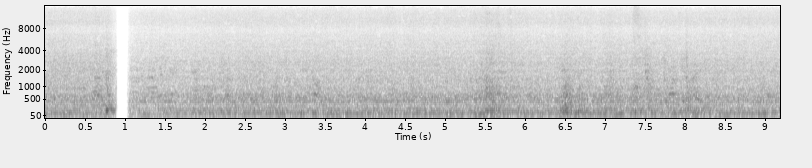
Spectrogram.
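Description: A waterfall rushes and splashes nearby.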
